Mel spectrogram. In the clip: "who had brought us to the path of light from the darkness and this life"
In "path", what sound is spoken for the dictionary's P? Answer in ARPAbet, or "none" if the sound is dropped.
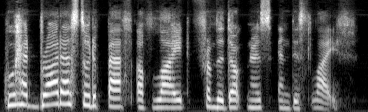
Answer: P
